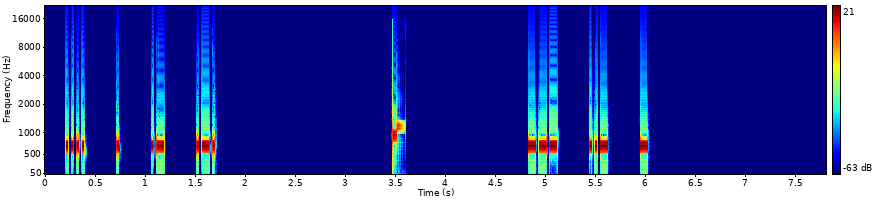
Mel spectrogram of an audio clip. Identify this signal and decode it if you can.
Morse code, heard as a keyed tone, about 43 wpm, spaced as for 21 wpm, 690 Hz. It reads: HEAR OUT
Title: 4x Character Spacing - Top 300 Words - 45wpm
